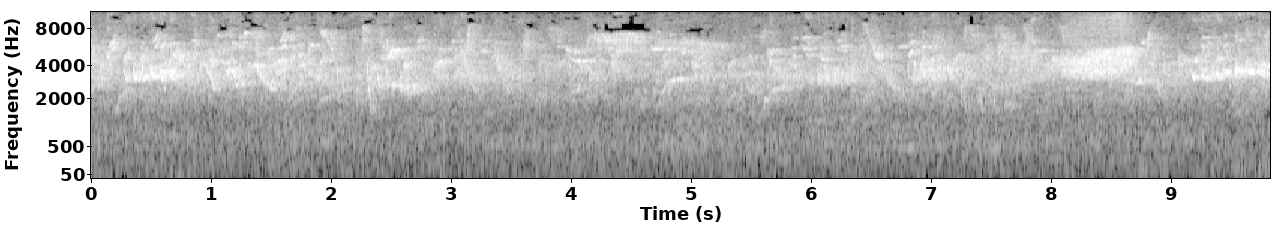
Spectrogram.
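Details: European greenfinch, a campero bird, singing its pure song: a continuous stream of rapid twittering trills and buzzy notes over about ten seconds, with a brief louder burst near the end.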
